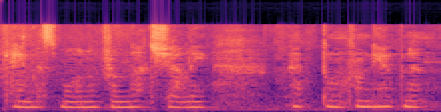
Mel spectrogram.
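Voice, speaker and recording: An actress plays a caring woman who speaks in hushed, sympathetic tones at a middle pitch. Steady background noise runs under her. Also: fairly quick, lightly acted, poor audio. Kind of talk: soap opera acting.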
